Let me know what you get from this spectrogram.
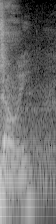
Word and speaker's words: Zoe: Zoe, however you say her name. – It's Zoe. – I'm pretty sure it's Zoe, yeah.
